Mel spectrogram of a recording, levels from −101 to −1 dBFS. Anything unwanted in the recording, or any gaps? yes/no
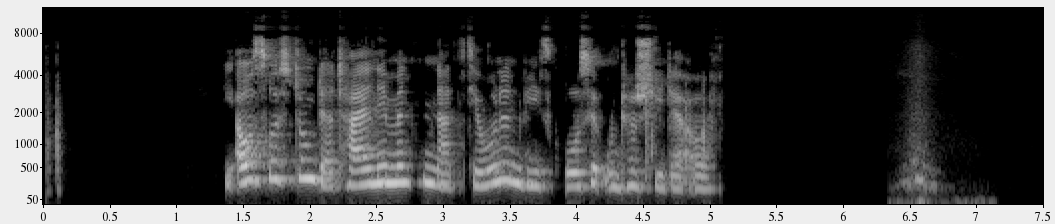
yes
